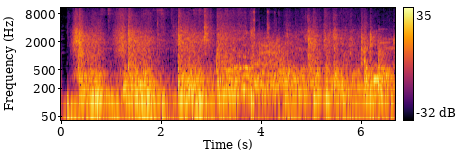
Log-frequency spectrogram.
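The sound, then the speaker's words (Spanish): Police batter down the door of an apartment during a search in Seville, Spain, with a series of heavy, booming thuds at an uneven rhythm, loud, with muffled voices and commotion in the background. “Los agentes han realizado 13 registros, uno de ellos aquí en Sevilla, y este es el momento en el que la policía derriba la puerta de un piso.”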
